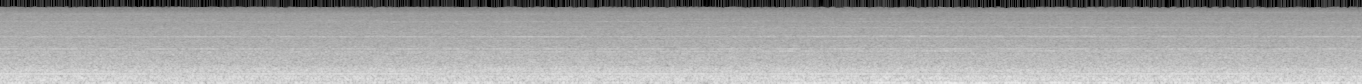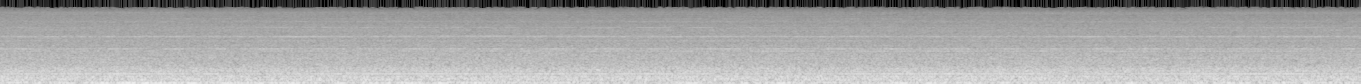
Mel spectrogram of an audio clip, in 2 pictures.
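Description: A jet engine roars steadily with a high, constant whine.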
